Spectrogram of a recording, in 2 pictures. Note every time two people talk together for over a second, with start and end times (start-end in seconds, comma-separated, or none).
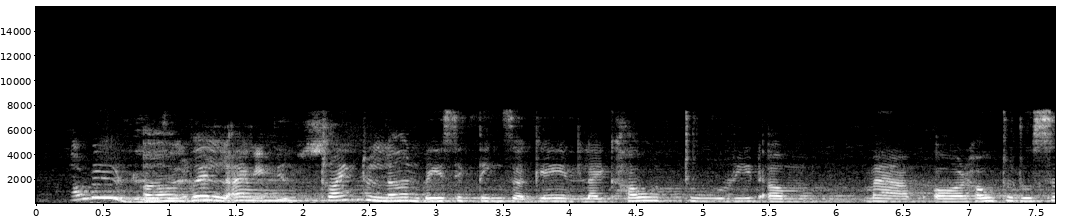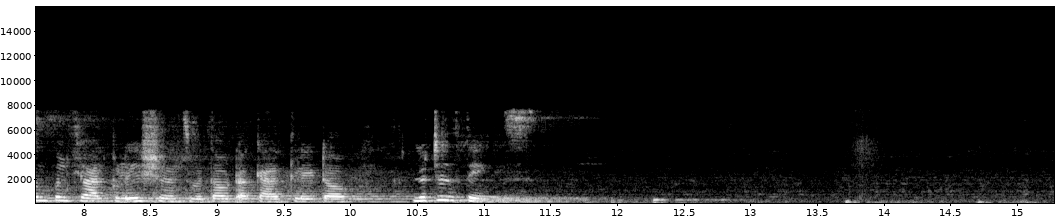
0.8-2.2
